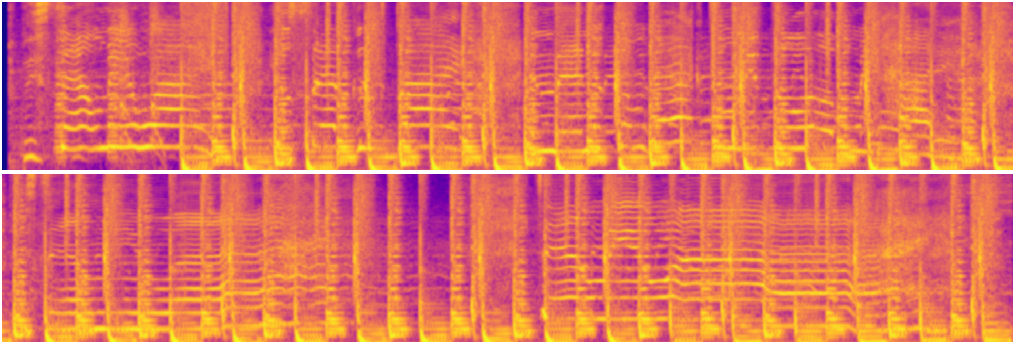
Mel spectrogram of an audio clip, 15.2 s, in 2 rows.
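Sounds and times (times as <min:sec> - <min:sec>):
club music: 0:00.1 - 0:15.1.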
